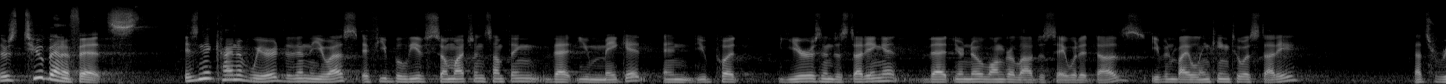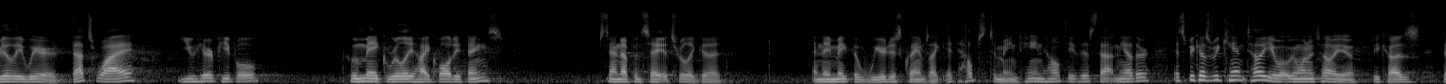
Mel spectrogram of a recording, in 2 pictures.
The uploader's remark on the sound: LIVE at the Longevity Now® Conference 2014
